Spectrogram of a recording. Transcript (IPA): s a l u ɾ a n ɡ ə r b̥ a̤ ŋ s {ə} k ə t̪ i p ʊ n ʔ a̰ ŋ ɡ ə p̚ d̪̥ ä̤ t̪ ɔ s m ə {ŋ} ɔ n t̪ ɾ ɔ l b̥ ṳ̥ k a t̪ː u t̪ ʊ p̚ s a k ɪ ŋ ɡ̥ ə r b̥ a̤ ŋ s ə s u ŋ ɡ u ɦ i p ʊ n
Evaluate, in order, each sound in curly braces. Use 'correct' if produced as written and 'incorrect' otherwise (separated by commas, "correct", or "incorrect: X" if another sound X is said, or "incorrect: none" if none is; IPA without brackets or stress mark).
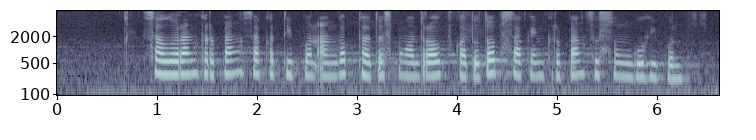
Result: incorrect: a, correct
